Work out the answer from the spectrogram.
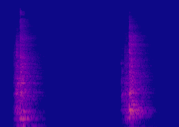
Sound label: Pendant Light Far Pull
